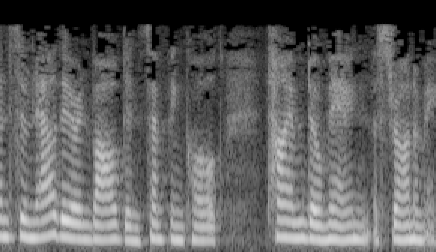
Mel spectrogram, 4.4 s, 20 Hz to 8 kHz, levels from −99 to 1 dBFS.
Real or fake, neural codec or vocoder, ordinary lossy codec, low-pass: fake; codec, 16 kHz in and 24 kHz out, 0.6 kbps, FocalCodec, streaming, 2048 codes; MP3, 24 kbps; 7.2 kHz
